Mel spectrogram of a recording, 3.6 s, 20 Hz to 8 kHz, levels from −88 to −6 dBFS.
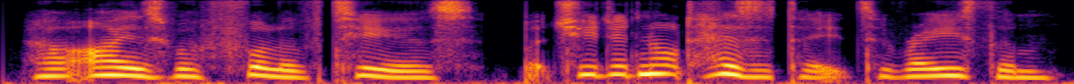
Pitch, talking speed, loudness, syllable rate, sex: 210 Hz, 235 wpm, -17 LUFS, 5.9 syllables/s, female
